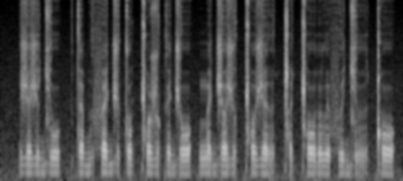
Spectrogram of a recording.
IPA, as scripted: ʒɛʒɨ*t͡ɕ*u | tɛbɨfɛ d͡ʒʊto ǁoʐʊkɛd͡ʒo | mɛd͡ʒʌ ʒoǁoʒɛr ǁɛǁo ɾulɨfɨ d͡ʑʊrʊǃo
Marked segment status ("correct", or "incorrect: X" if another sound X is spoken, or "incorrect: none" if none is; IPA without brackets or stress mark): incorrect: d͡ʑ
